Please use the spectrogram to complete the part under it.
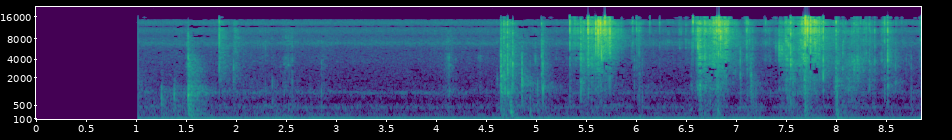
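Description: Soft plastic crinkles and crackles as it is peeled apart by hand.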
